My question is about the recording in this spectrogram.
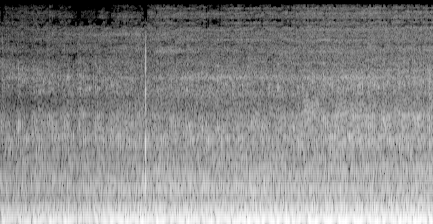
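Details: Taylor SS jet boat inboard after Berkley JE jet pump rebuild, load tank test: deep, even low rumble at idle with steady beat, no knocks or rattles; sounds good, no weird noises.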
